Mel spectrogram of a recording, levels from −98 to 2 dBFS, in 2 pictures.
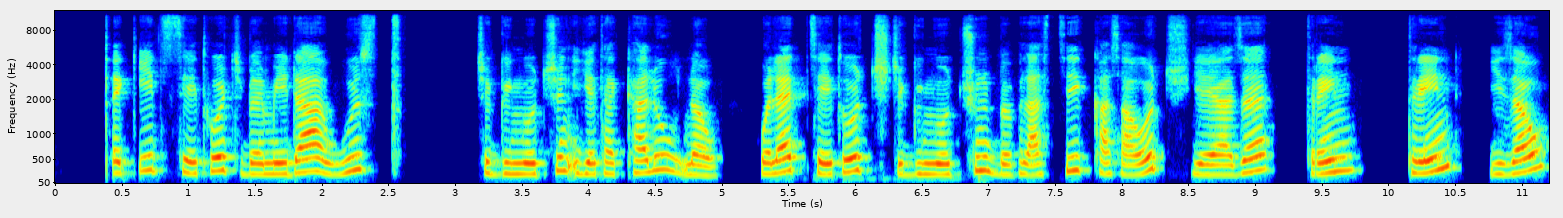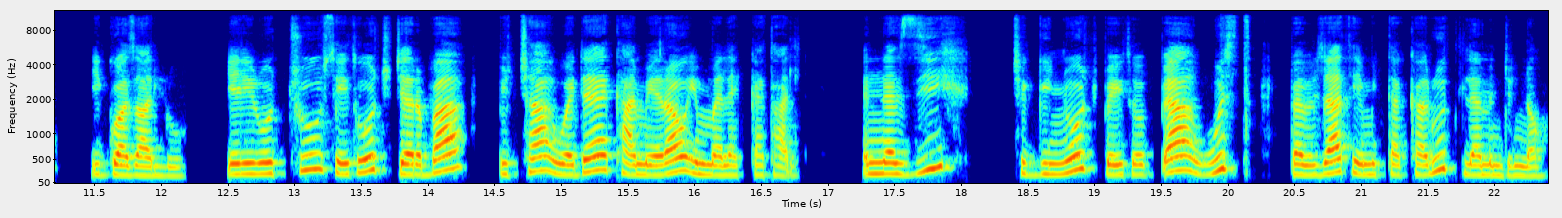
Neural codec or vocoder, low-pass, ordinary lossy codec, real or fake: none; 10.8 kHz; AAC, 64 kbps; real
